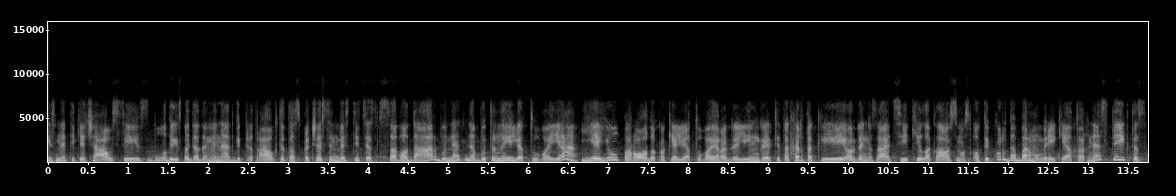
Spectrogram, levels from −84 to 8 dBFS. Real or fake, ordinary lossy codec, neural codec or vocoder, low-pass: fake; Opus, 32 kbps; codec, 16 kHz, 4 kbps, FreqCodec, smaller model; 7.2 kHz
